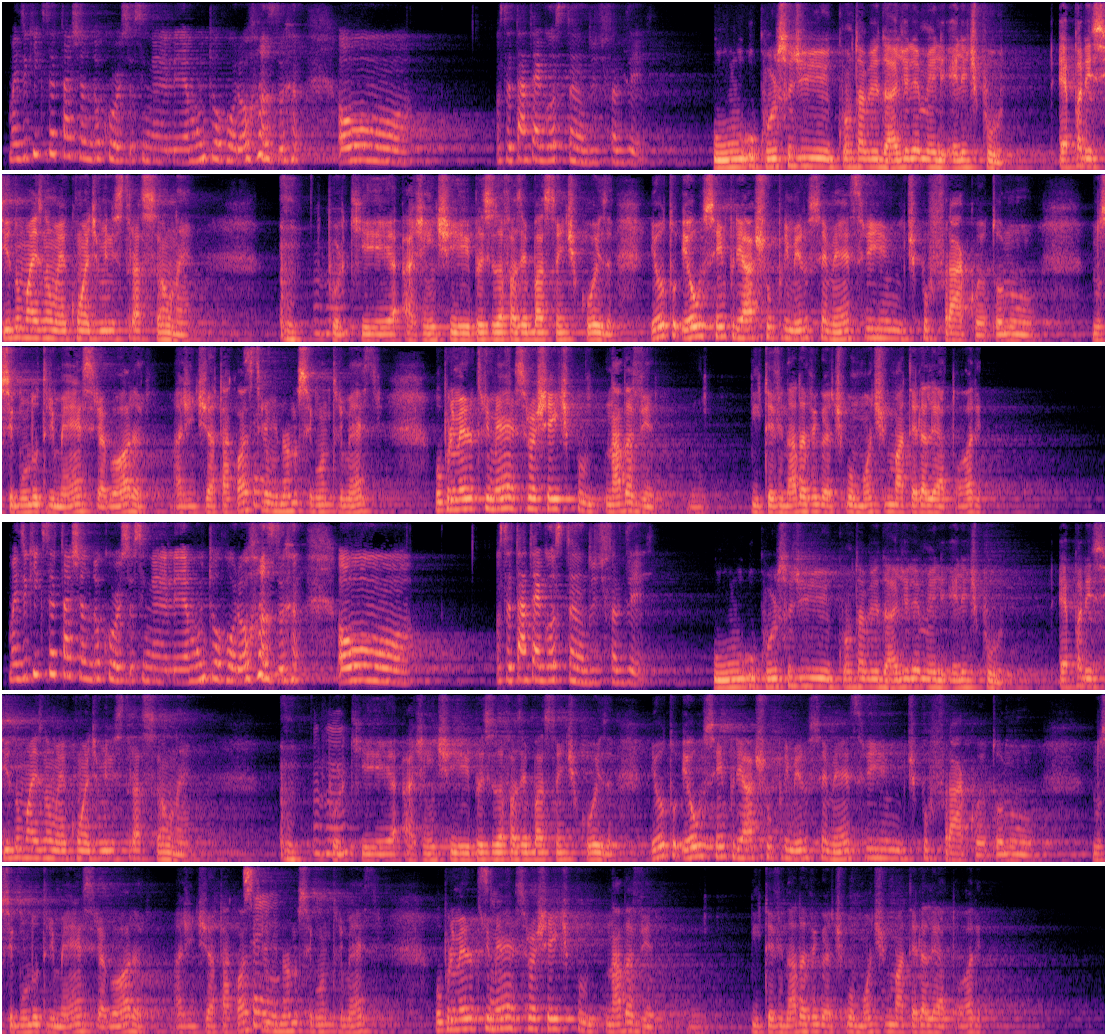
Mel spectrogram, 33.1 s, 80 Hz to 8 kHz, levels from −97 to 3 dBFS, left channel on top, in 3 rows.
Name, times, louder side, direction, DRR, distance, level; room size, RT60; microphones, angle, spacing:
voice 1, 0.1-4.1 4.9-6.5 14.1-14.5 24.5-24.9 26.9-27.2, right 4 dB, 55° right, 0.6 m, -25 dB
voice 2, 7.1-10.1 10.6-13.0 13.2-29.2 29.5-31.8, left 4 dB, 85° left, 0.7 m, -22 dB
28.5 x 26.5 x 7.5 m
head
